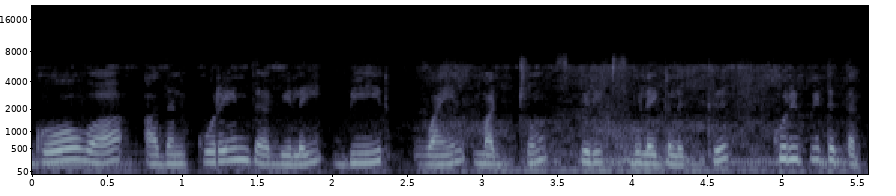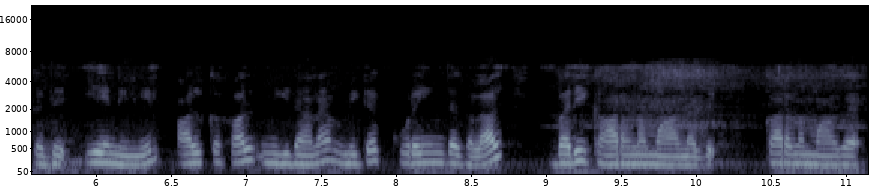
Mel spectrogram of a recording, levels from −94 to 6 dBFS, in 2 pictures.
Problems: constant background noise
